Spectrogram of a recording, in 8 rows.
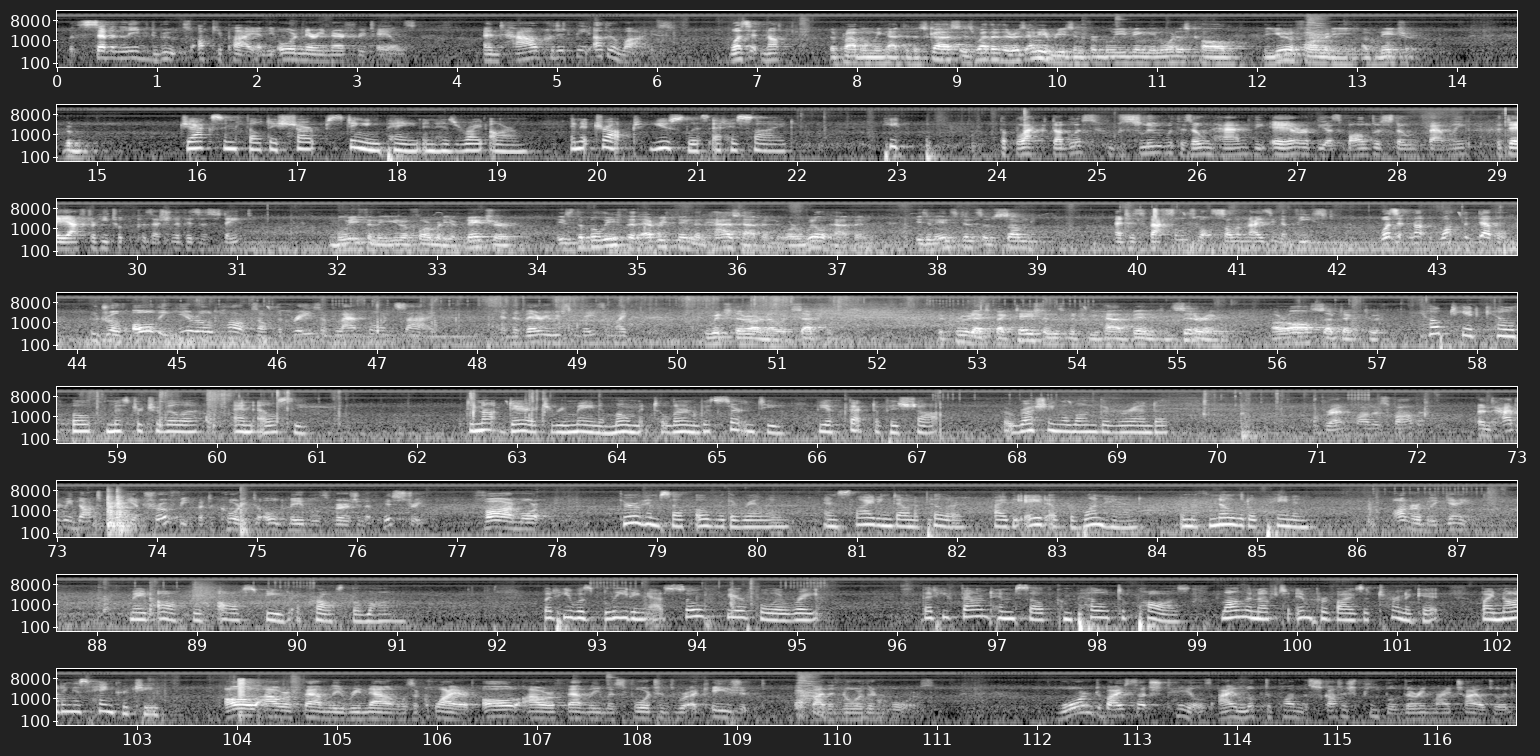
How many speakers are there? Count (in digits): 3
